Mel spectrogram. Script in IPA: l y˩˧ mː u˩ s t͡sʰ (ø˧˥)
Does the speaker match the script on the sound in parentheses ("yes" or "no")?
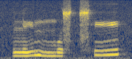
no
